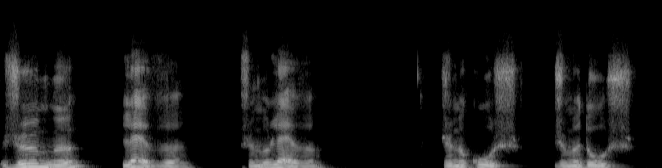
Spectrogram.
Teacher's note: la pequeña vocal E, que no se pronuncia al final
